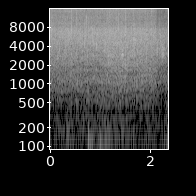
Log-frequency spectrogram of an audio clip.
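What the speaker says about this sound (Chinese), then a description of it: "现在立马倒入西红柿" Fresh tomatoes tipped into a hot wok of garlic fried over low heat give a steady, dense sizzle and hiss that stays loud and even throughout, with no voices.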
